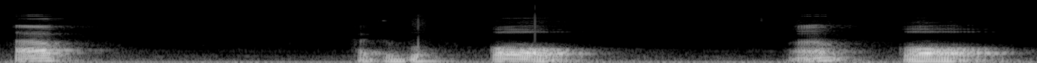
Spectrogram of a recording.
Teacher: qaf akan bertemu pangkal lidah, akan bertemu dengan lelangi atas yang lembut. Bila kita sentuh bahagian atas, ada keras sampai lembut.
